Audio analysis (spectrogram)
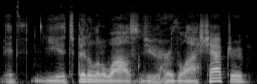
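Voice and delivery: ordinary delivery, nothing marked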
